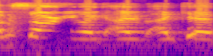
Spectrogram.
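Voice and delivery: high voice, words broken up by laughter. Apologizing to the other speaker mid-conversation: laughing while talking. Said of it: "I'm laughing so hard".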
